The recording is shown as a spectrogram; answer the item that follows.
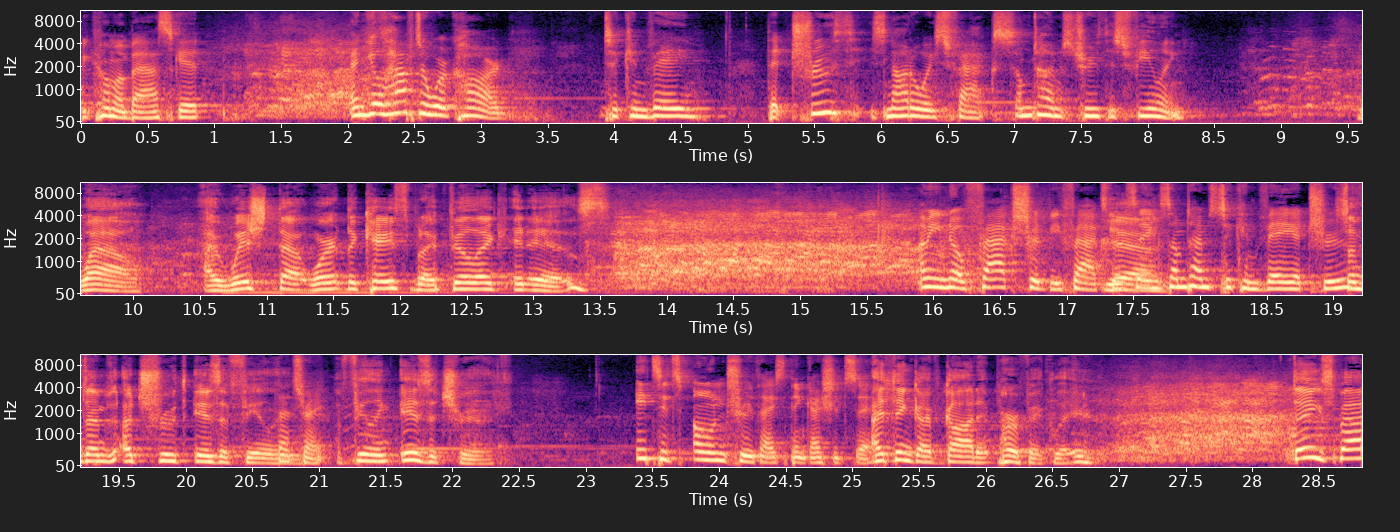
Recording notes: The following was recorded live at the Bourbon Room in Los Angeles as part of the Netflix is a Joke festival in 2022.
